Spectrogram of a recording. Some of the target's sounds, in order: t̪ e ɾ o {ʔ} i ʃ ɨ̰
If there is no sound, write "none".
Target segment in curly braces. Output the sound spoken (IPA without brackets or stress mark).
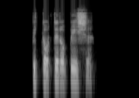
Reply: p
